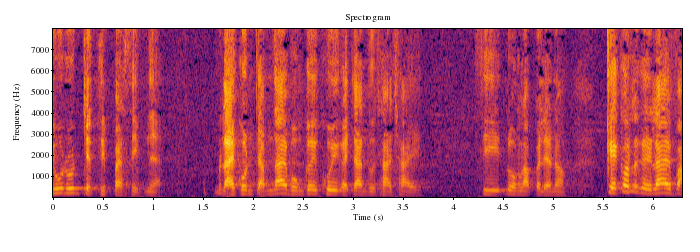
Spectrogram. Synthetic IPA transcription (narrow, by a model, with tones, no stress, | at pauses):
ju˦˥ɾu˦˥˨nt͡ɕe˨˩t̪̚si˨˩pːɛː˨˩t̪̚si˨˩p̚ni˥˩ɐ | laː˨˦jkʰo˧nt͡ɕa˧md̪aː˥˩jpʰo˩˦mkʰɤː˧jkʰu˧jka˨˩t͡ɕaː˧nt̪ʰuː˧˩tʰaː˧t͡ɕʰa˧j | t̪ʰiː˥˩lu˥˩əŋla˦˥pːjlɛː˦˥wnɔ˦˥˩ke˦˥kːɔː˥˩la˧˩laː˥˩˨fa˧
